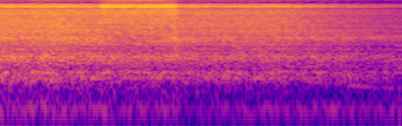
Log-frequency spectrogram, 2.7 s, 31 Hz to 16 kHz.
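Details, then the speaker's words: Dental vacuum former pulling heated .060 clear retainer material down over a model trimmed on the lingual and facial sides: a loud, steady rushing roar that eases slightly toward the end. "it's going to pull towards it so it wants to pull in the lingual and the facial so it all just sucks down evenly"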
